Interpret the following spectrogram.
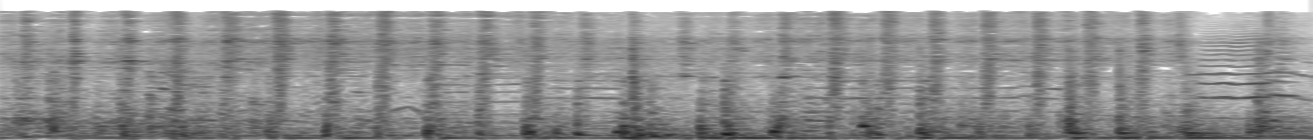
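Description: A street procession band playing fast, loud folk music: rapid drumming dominates, with clarinet and trumpet carrying the tune.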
